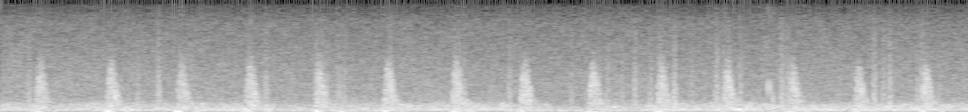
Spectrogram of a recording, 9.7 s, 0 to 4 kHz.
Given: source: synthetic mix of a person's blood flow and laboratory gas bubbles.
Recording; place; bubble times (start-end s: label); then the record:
Doppler ultrasound of blood flow; subclavian vein
7.65-7.77 s: bubbles
From the record:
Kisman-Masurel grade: 112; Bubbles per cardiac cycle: 1 to 2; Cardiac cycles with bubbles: 1 to 10%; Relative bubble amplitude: moderate (0.250 to 0.450); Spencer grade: 1 (occasional bubble signal discernible with the cardiac motion signal, with majority of cardiac periods free of bubbles); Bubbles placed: anywhere in the cardiac cycle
